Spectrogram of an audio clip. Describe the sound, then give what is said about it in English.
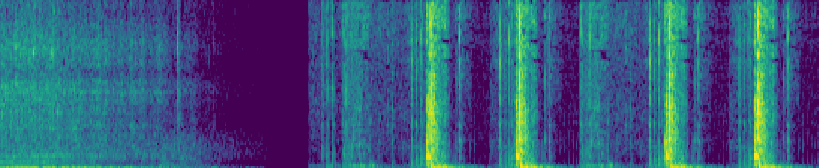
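A car engine rumbles and then cuts out as the car pulls up. After a short pause, four solid car doors slam shut one after another as everyone gets out, loud, with brief gaps between them. “pull up just below them, then everyone get out of the car slowly and with no sudden movements.”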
